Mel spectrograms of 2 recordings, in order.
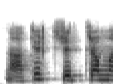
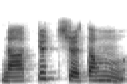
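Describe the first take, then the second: First: The word ends with an extra 'r', 'tram'. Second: The word ends with a plain 'tam' syllable. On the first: The speaker calls it wrong. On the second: The speaker calls it right.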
